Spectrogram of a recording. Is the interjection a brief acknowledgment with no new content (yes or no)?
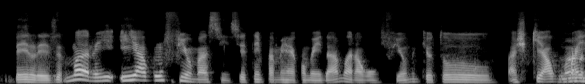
no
